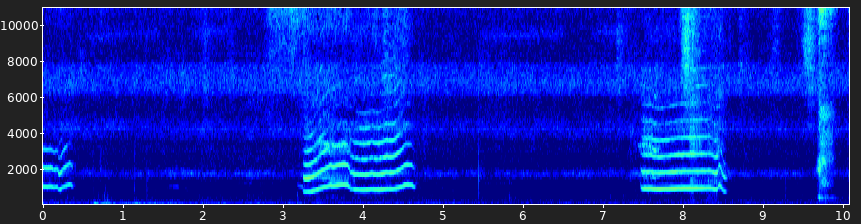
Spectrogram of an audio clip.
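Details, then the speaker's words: A sleeping cat snoring: two high, whistling nasal breaths about four seconds apart over quiet room noise. "Seamus, you're snoring. Hey. You're sleeping so well."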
